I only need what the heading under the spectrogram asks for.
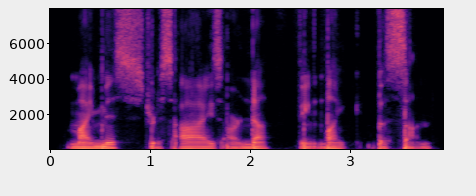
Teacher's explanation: iambic pentameter which is five pairs of unstressed followed by stressed syllables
